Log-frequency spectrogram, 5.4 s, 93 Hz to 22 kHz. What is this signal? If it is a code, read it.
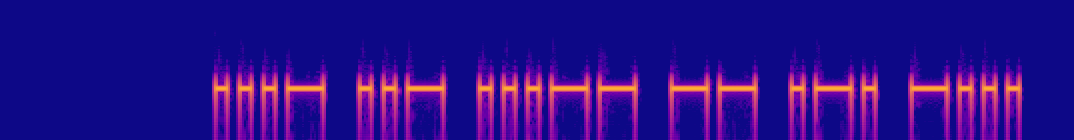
Morse code, heard as a keyed tone, about 21 wpm, 700 Hz. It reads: VU3MRB
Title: DXCC-100 Call Signs - 6 Characters - 20wpm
